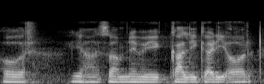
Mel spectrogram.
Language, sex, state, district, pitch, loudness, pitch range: Hindi, male, Himachal Pradesh, Shimla, 115 Hz, -19 LUFS, 115-120 Hz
